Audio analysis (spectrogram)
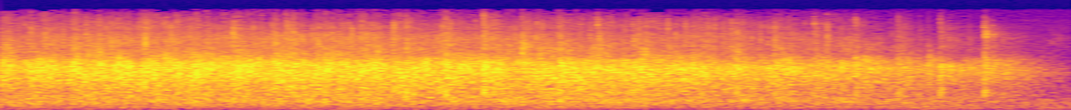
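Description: A church congregation applauds in a steady, dense wash of clapping at moderate distance, holding evenly for several seconds before tapering off at the end.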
